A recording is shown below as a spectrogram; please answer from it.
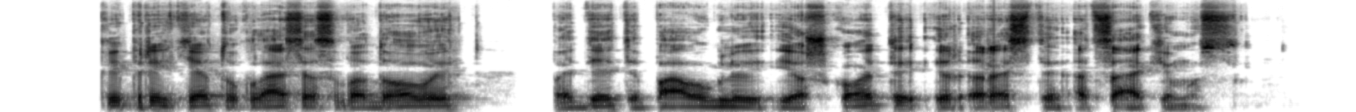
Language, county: Lithuanian, Šiauliai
